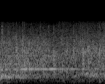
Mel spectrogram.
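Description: An audience applauds steadily, a dense wash of many hands clapping at an even, moderate loudness with no voices standing out.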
